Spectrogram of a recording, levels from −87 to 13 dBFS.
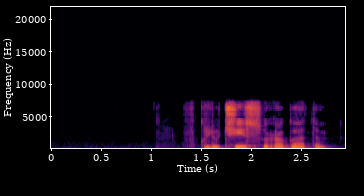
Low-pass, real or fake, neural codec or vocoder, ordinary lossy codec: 7.2 kHz; real; none; none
